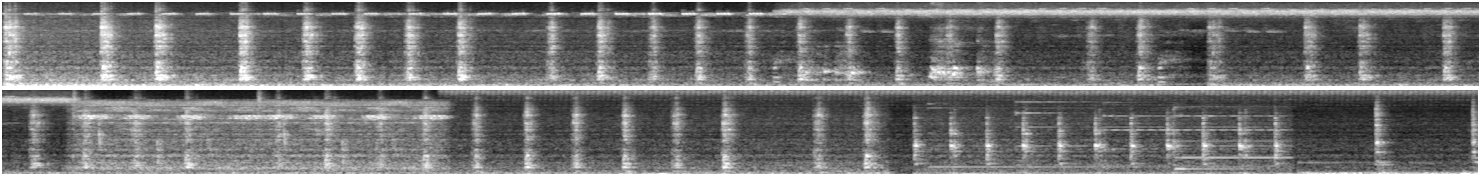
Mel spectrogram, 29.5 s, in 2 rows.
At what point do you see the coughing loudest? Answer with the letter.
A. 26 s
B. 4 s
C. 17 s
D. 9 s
D.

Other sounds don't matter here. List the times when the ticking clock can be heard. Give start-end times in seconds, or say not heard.
0.0-29.4.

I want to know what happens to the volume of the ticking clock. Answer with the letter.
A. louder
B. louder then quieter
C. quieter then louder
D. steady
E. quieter
E.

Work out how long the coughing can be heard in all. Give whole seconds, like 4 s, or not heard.
2 s.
